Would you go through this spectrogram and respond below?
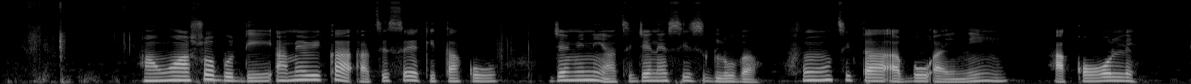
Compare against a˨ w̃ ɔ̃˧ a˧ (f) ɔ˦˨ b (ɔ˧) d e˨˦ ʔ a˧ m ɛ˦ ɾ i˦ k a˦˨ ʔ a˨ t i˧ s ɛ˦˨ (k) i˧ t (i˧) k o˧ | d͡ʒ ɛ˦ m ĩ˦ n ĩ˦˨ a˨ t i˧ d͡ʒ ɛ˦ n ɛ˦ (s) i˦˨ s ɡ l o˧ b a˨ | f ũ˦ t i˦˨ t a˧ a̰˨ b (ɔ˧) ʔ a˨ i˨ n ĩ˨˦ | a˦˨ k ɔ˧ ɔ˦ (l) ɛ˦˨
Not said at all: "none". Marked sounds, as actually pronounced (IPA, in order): ʃ, o˧, k, a˧, s, o˧, l

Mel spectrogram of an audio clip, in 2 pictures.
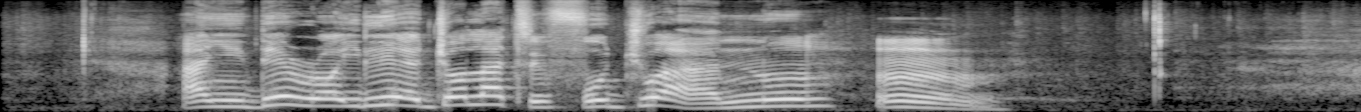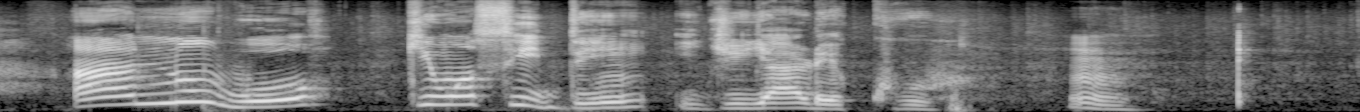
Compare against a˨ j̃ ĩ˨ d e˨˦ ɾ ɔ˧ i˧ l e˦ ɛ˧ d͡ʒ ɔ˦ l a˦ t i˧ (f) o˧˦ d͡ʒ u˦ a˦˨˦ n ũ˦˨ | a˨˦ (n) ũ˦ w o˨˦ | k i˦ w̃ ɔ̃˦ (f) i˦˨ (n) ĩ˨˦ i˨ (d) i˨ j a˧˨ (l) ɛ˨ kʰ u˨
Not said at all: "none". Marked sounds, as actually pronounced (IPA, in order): f, n, s, d, d͡ʒ, ɾ

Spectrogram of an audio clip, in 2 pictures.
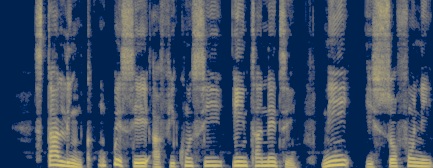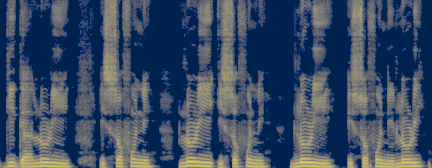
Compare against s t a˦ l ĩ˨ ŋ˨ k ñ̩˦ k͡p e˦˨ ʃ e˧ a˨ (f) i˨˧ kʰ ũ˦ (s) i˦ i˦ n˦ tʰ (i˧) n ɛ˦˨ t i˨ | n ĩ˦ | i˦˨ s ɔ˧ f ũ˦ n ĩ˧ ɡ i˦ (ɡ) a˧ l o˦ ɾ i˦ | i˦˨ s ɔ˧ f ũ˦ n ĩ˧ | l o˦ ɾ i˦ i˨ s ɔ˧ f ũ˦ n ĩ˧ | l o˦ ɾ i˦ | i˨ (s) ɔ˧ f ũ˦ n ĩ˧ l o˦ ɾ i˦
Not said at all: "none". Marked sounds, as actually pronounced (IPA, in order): f, s, a˧, ɡ, s

